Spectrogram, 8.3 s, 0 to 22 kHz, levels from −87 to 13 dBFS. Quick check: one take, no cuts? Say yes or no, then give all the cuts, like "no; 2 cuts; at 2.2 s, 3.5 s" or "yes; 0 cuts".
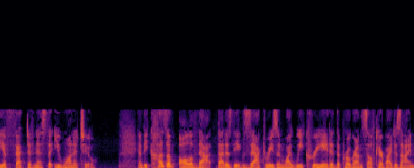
yes; 0 cuts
